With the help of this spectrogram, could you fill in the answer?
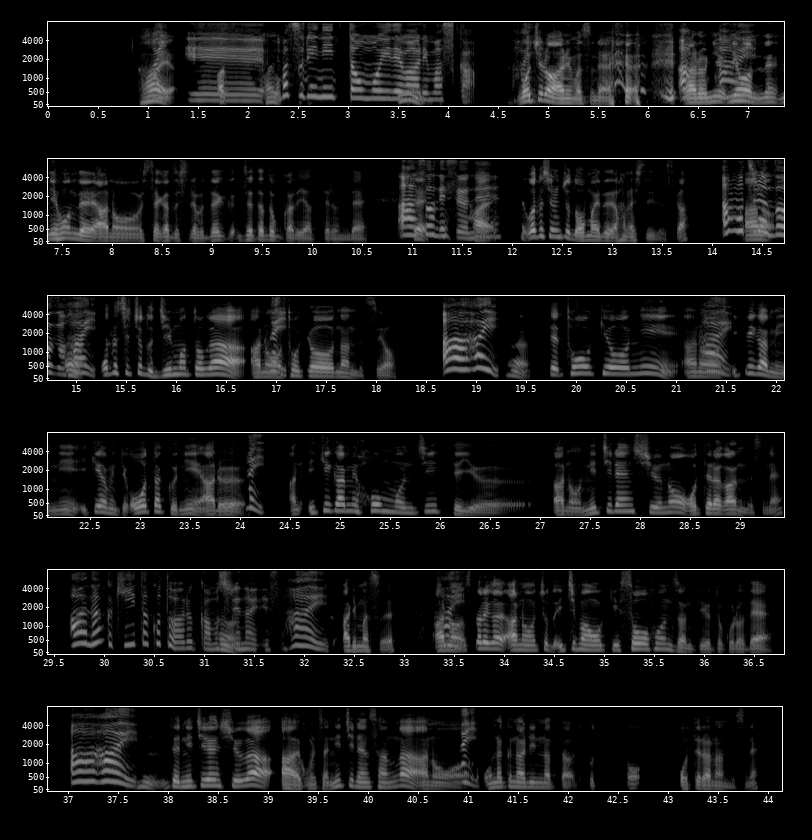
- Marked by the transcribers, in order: chuckle
- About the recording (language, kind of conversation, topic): Japanese, unstructured, 祭りに行った思い出はありますか？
